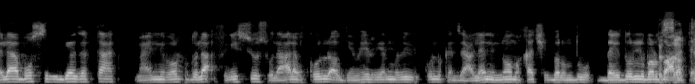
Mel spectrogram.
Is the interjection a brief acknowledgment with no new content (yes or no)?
no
